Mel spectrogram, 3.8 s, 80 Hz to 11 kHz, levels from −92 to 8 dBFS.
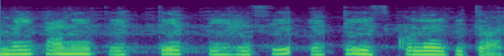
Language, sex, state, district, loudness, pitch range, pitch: Bengali, female, Assam, Hailakandi, -17 LUFS, 190-215 Hz, 195 Hz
